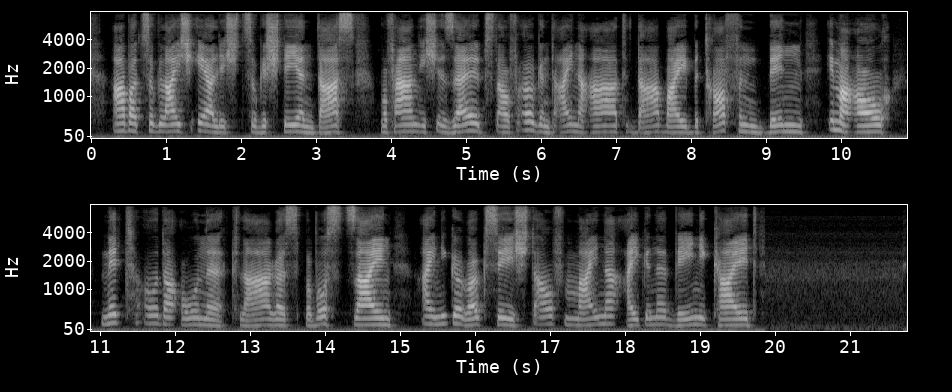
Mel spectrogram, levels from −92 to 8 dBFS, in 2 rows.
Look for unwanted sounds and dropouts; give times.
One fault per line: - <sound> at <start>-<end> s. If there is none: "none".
none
